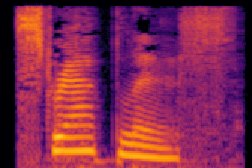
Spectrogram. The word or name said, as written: strapless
